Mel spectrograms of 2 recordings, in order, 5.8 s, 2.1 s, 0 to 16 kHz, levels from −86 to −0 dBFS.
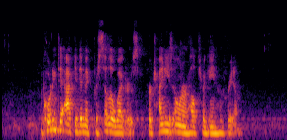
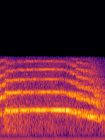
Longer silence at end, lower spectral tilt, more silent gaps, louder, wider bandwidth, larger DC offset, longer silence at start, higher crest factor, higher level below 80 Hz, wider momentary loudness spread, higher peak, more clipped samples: first, 0.9 s vs 0 s; first, -8 dB/octave vs -6.5 dB/octave; neither; second, -21 LUFS vs -14 LUFS; first, 7.6 kHz vs 4 kHz; second, under 0.1% vs 0.4%; first, 0.6 s vs 0 s; first, 18 dB vs 12 dB; first, -54 dBFS vs -64 dBFS; first, 11 LU vs 3 LU; about the same, -4 dBFS vs -2 dBFS; neither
